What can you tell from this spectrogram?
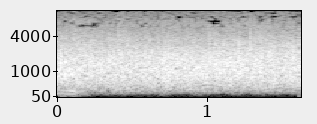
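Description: A crowd applauds with steady, dense hand clapping that stays fairly loud and even throughout, with no pauses and no voices standing out.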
